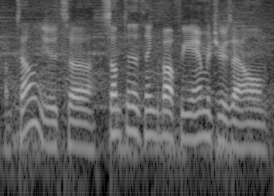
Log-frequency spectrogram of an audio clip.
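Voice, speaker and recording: A man's voice: a little high, expressive, racing, a crowd in the background. A man in his forties commentating live pool, giving tips to amateur players in a coaching tone. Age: 40s.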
